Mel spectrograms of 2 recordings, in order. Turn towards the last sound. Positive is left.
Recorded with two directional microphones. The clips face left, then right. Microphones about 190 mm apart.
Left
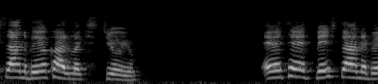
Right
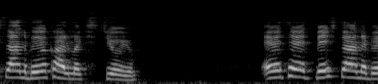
turn(degrees=-20)  # may be behind; listen again after turning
